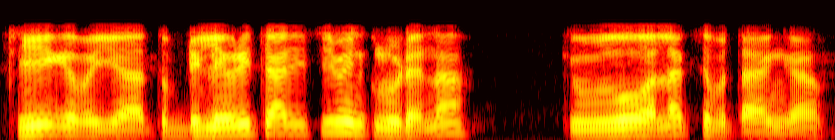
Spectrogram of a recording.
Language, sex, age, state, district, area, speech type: Hindi, male, 30-45, Uttar Pradesh, Sonbhadra, rural, conversation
